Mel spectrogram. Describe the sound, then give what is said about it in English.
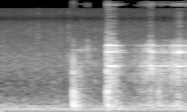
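A couple of sharp clinks as a plate of turkey and dressing and a glass of water are set down on a stool, followed by a brief ringing rattle against a low steady hum. “So soothe your conscience with a piece of turkey and some dressing and a glass of water, jailer. Put it on the stool.”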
